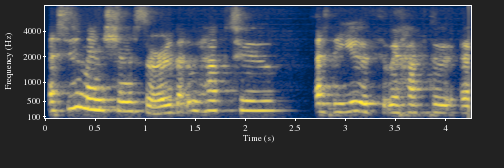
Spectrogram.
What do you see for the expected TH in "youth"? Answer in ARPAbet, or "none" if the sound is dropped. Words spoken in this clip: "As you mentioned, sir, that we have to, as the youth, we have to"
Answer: TH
